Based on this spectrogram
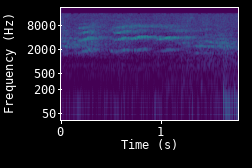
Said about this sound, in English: No, it's birds. Oh, birds.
